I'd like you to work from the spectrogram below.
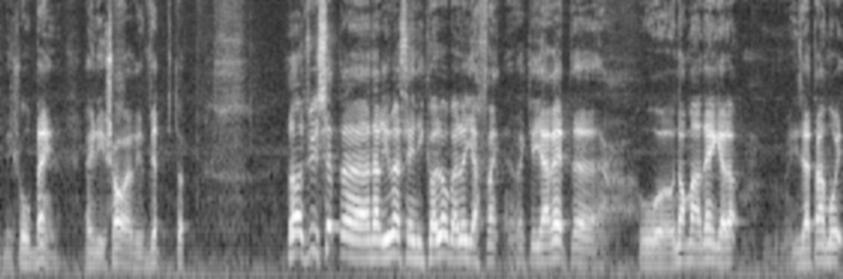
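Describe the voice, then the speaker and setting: Older male guest, Saguenay Quebec French accent, animated storyteller, salty language. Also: fairly high pitch, moderate pace. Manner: animated, swears freely, many fillers. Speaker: guest, professional wrestler. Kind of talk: casual anecdote storytelling.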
